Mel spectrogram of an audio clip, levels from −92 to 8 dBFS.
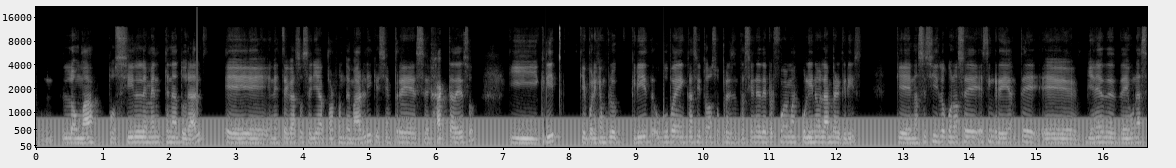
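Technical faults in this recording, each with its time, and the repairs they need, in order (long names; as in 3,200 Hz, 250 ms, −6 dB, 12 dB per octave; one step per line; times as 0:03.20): mains buzz 50 Hz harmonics 16 −30 dBFS
0:02.42: click −8 dBFS
0:07.63–0:07.65: drop-out 16 ms
0:09.42: drop-out 3.6 ms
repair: click removal
hum removal 50 Hz, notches 16
repair the gap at 0:07.63, 16 ms
repair the gap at 0:09.42, 3.6 ms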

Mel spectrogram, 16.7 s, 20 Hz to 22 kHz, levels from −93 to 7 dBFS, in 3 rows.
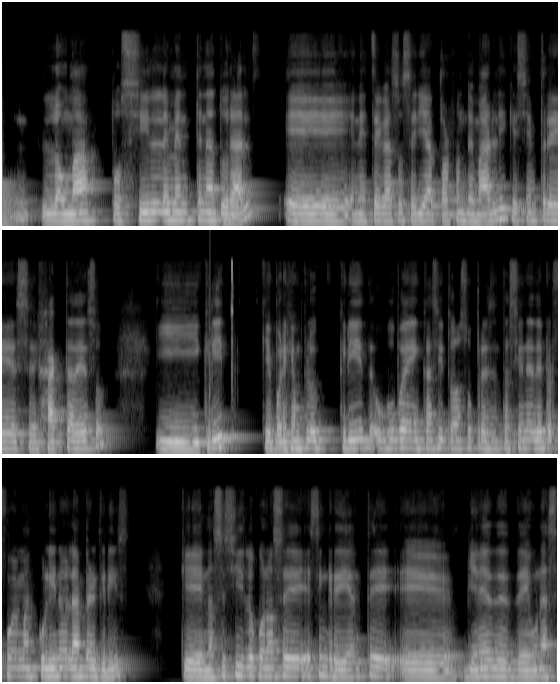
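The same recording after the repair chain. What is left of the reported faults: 0:02.42: click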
